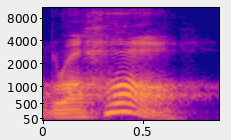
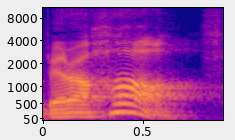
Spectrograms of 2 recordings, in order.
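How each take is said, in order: First: No vowel between the first two consonants. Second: A short vowel between the first two consonants. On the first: This is how a teacher taught it. "우리 선생님한테 내가 브라하로 배웠거든요" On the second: This is how rabbis say it. "랍비가 하는 거 보니까 아, 베라하로 발음하더라고요"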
